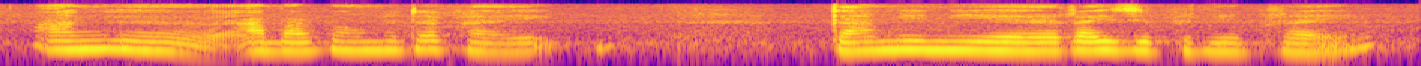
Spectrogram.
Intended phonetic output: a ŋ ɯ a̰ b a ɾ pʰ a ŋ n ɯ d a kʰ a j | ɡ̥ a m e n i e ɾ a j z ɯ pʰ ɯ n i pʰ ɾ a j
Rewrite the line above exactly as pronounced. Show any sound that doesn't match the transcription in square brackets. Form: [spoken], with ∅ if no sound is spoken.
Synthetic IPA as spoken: a ŋ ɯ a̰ b a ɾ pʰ a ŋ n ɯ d a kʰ a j | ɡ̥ a m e n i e ɾ a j z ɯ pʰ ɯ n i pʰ ɾ a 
